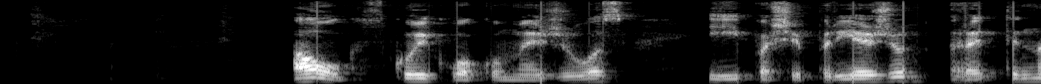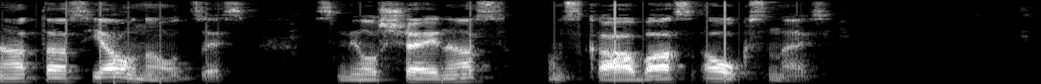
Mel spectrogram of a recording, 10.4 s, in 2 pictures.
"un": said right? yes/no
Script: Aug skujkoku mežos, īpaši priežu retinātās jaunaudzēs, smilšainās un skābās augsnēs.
yes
